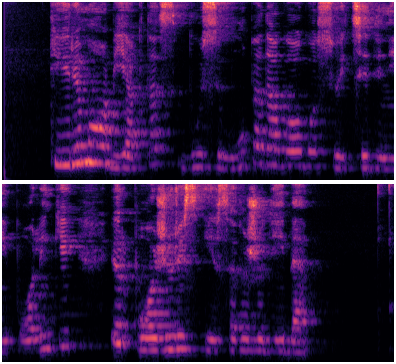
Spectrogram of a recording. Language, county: Lithuanian, Kaunas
